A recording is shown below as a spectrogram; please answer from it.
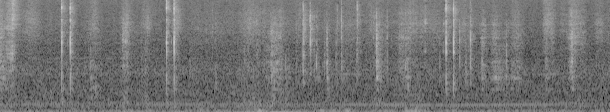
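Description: Typing on a computer keyboard: irregular keystrokes, several a second, with a steady low hum beneath.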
